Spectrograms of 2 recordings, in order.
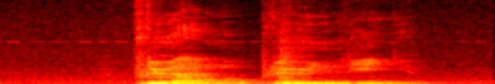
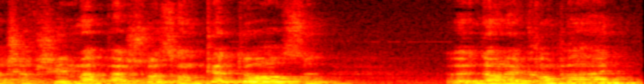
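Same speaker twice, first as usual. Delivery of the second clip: higher, louder mock alarm; affolement imaginé; 6 semitones higher, 5 dB louder than usual. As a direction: act out a mounting panic at the imagined uproar. Imagines the panic on the train. (affolement joué, voix plus haute et forte)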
